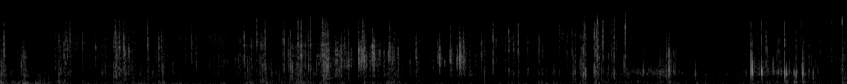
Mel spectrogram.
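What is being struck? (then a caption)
Paper magazine pages. Flat hands with long nails press, rub and turn the crinkly, damp, thin pages of a large open magazine lying on a table. Quiet, continuous crinkling and papery rustling with sharp crackles, mostly bright with almost no low end, and brief pauses between page movements.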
